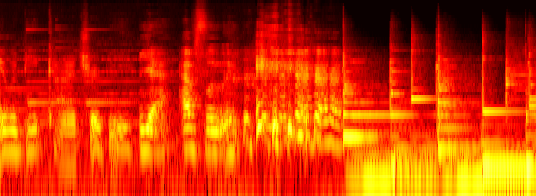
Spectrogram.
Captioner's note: both laughing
